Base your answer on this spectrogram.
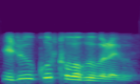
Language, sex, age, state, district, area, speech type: Assamese, male, 60+, Assam, Majuli, rural, conversation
